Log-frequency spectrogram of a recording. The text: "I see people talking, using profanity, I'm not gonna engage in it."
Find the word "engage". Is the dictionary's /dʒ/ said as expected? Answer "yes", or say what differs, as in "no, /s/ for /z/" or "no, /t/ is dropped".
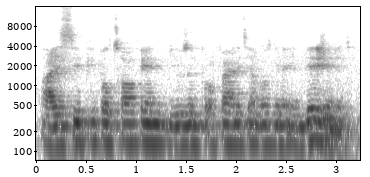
no, /ʒ/ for /dʒ/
